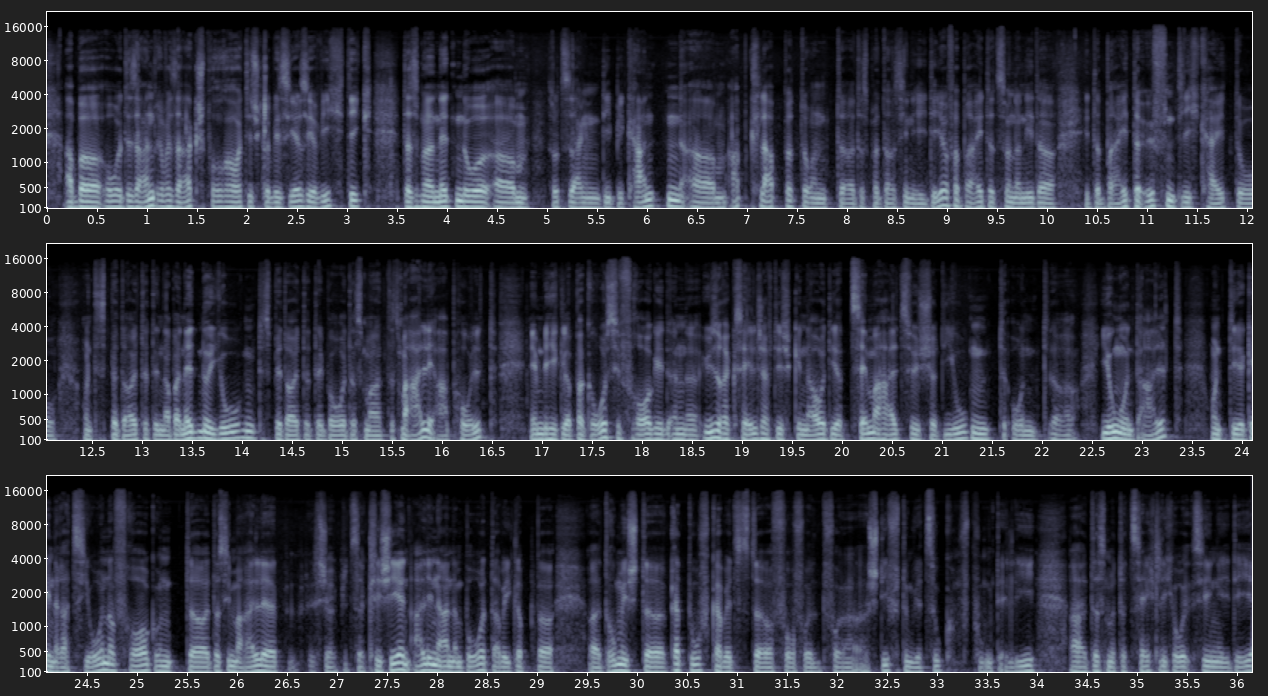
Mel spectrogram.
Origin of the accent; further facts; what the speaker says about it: Austria; Und ich habe noch persönliche Anwendungen an Liechtenstein. Ich komme aus Österreich, aber bin da verhaftet.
